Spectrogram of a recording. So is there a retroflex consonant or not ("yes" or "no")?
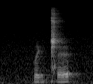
yes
